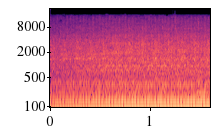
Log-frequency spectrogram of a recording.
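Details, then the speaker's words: Honda S2000 at idle after refitting a banjo bolt: smooth, even idle with steady low hum, no rattle or knocking; the former hot-start rattle, like fingers run across spokes, is gone. "an absolute dream no rattle noises no knocking"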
